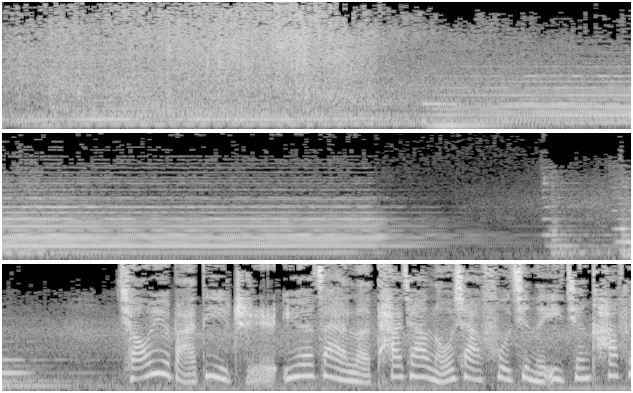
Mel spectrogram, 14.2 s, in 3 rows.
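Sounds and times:
car engine rumble: 0:00.0 - 0:06.3
broadband road noise: 0:00.0 - 0:14.1
speech: 0:10.4 - 0:14.1.

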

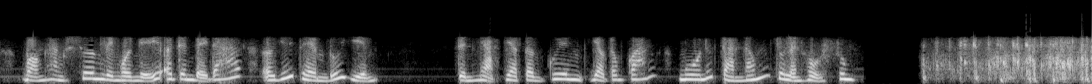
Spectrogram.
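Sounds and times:
speech: 0:00.2 - 0:03.8, 0:04.6 - 0:08.6
horse hooves galloping on road: 0:09.2 - 0:10.9.

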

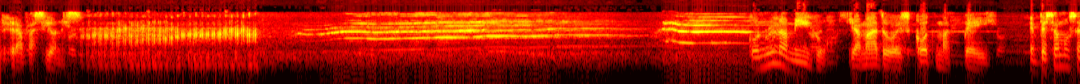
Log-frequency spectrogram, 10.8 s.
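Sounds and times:
speech: 0:00.0 - 0:01.1, 0:07.5 - 0:10.8
humpback whale song: 0:01.4 - 0:07.5.

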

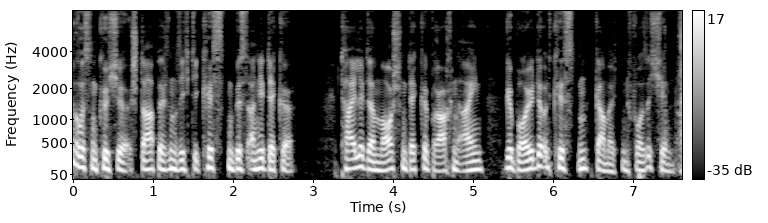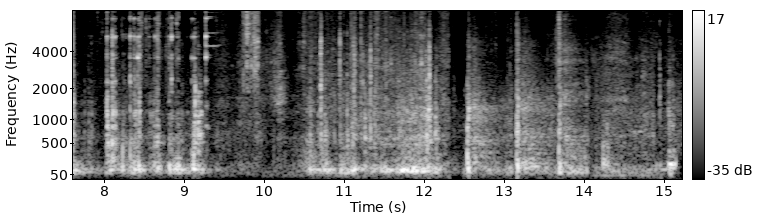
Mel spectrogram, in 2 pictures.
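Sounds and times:
speech: 0:00.0 - 0:08.0
keys unlocking a door: 0:07.4 - 0:12.2.

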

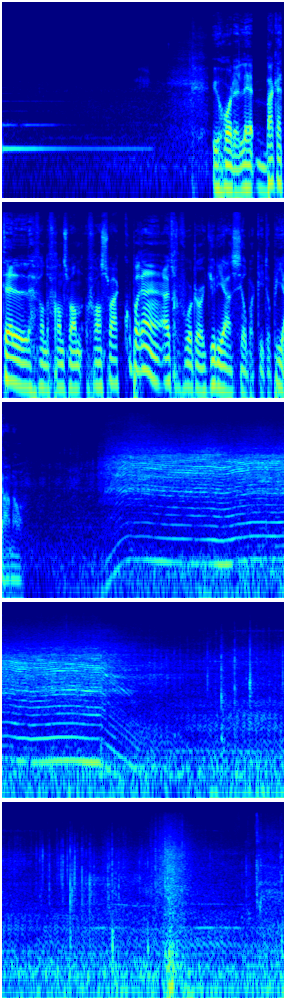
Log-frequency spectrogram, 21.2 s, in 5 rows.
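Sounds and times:
speech: 0:03.2 - 0:08.9
chainsaw felling poplar trees: 0:09.1 - 0:21.1
crackling, snapping and rustling of wood: 0:13.2 - 0:21.1.

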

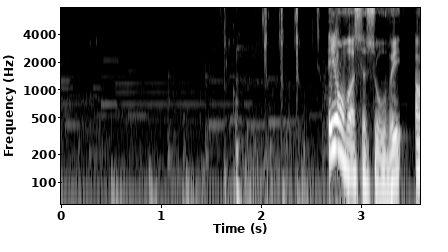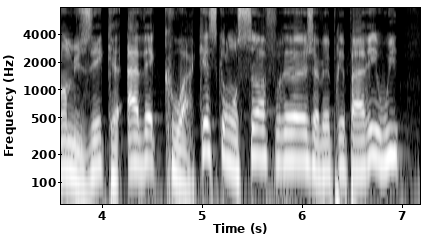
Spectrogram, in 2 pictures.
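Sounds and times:
person taking a sip of beer: 0:01.6 - 0:02.6
speech: 0:02.7 - 0:07.1.

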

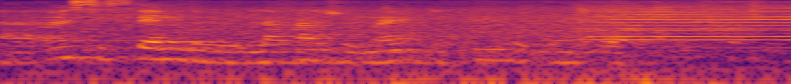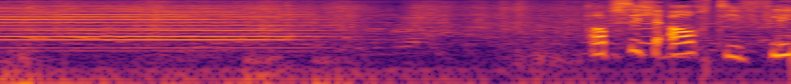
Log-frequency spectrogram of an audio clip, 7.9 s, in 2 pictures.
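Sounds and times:
train at a station: 0:00.0 - 0:07.8
speech: 0:00.3 - 0:03.2, 0:06.9 - 0:07.8
train horn: 0:02.9 - 0:06.2.

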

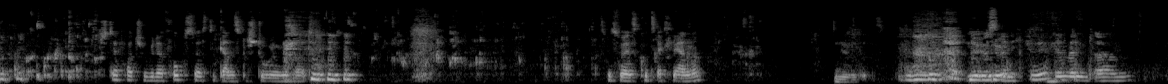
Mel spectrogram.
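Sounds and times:
speech: 0:00.0 - 0:00.4, 0:01.0 - 0:04.3, 0:06.1 - 0:07.2, 0:08.4 - 0:11.4
wine pouring from a freshly opened bottle: 0:00.0 - 0:01.4, 0:03.6 - 0:07.7.

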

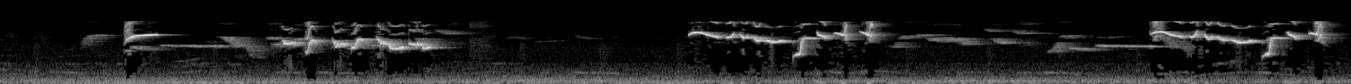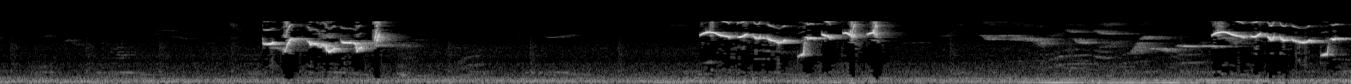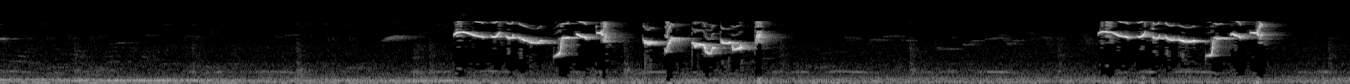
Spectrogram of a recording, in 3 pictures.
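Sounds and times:
faint hum: 0:00.0 - 0:40.5
Oriental magpie-robin whistling song: 0:00.9 - 0:04.7, 0:06.9 - 0:13.4, 0:16.1 - 0:17.5, 0:20.5 - 0:22.6, 0:23.3 - 0:27.3, 0:30.8 - 0:34.9, 0:35.8 - 0:39.9.

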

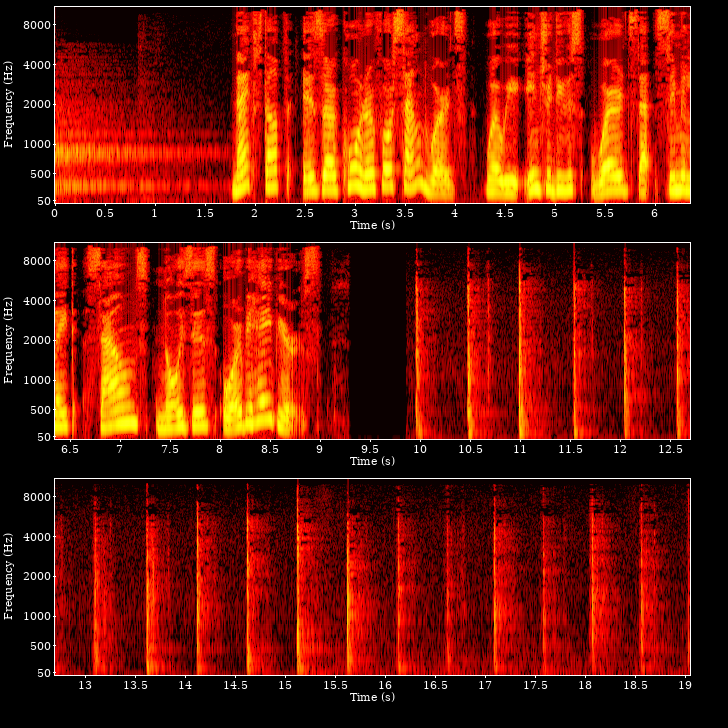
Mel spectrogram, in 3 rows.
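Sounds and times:
speech: 0:01.8 - 0:09.1
footsteps going up stairs: 0:12.6 - 0:19.0.

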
